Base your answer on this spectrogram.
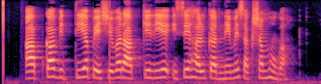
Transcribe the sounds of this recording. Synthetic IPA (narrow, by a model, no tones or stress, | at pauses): aːp̚kaʋɪt̪ːijəpeːʃeːʋəɾaːp̚kelieʔɪseɦɐlkɐɾnemẽsɐkʃəmɦoːɡaː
